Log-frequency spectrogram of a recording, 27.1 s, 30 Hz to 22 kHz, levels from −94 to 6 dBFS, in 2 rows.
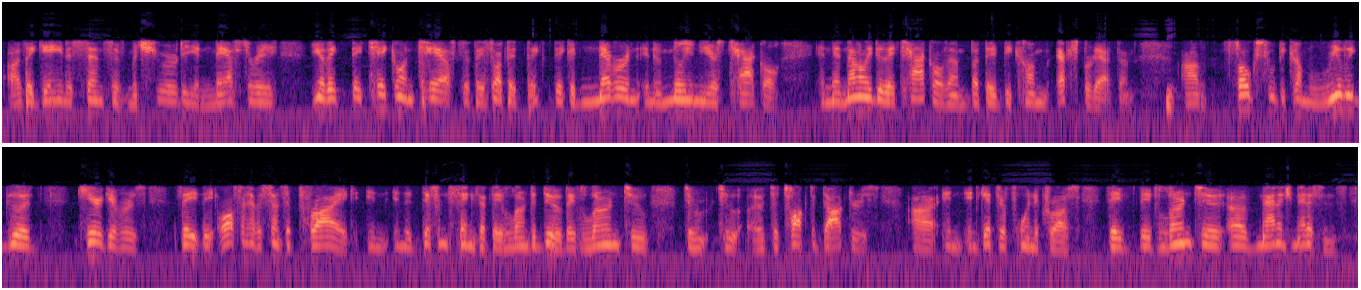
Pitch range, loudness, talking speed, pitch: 105-120 Hz, -23 LUFS, 205 wpm, 110 Hz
